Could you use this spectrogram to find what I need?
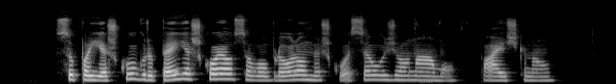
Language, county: Lithuanian, Marijampolė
